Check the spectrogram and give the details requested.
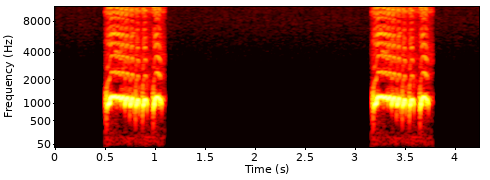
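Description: A dove gives two short, rolling phrases of quick, wavering coo notes, about half a second each and spaced a few seconds apart, against a quiet background.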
